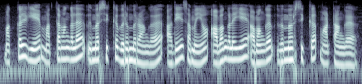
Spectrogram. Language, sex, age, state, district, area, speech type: Tamil, female, 45-60, Tamil Nadu, Mayiladuthurai, urban, read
